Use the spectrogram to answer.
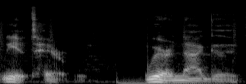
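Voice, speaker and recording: A man co-hosting a podcast, talking sports in a loose, slangy way with a voice that is going hoarse. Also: deep voice, moderate pace, soft background music. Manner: loose, slangy, animated banter with fillers. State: losing his voice. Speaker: podcast co-host. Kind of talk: casual sports talk.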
